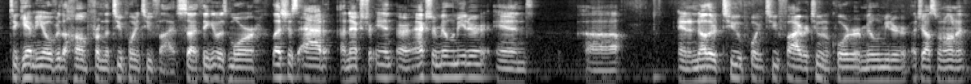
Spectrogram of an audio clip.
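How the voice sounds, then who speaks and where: A man with a hoarse voice, casually explaining his products on a live stream and correcting himself as he goes. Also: lowish voice, fairly even intonation, brisk, slight background noise. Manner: rambling, self-correcting. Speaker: streamer and saber parts maker.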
